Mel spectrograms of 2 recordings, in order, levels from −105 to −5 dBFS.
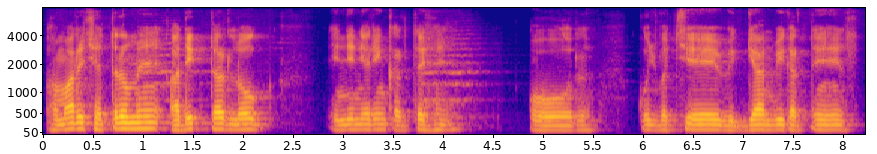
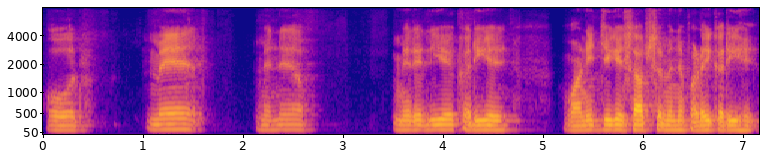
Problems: none marked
